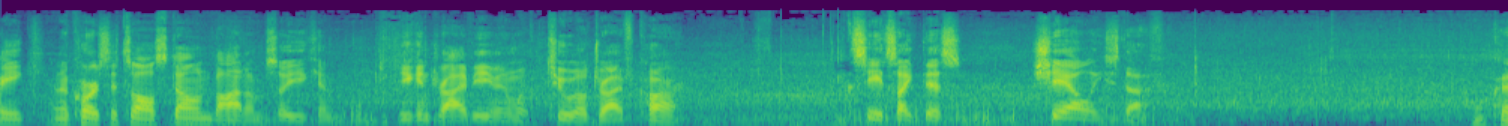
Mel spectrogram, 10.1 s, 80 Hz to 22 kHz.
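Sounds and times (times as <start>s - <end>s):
creek running over stones: 0.0s - 10.0s.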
